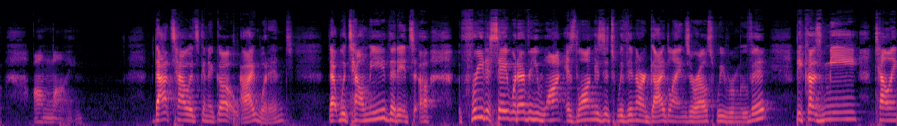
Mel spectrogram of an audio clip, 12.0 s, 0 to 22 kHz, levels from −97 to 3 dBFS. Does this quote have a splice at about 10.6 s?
yes; 2 cuts; at 3.2 s, 10.6 s

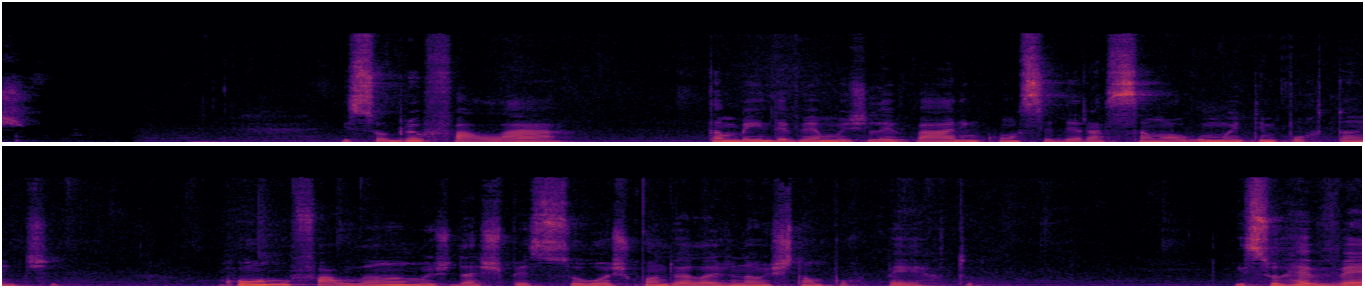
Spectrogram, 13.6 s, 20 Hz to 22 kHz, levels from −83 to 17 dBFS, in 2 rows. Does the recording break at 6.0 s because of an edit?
no; 0 cuts

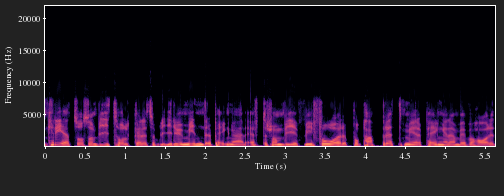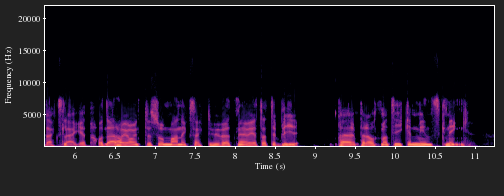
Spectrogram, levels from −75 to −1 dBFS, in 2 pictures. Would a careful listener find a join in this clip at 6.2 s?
yes; 1 cut; at 6.2 s

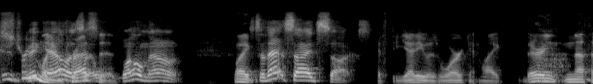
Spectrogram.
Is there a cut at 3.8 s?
yes; 2 cuts; at 3.8 s, 4.8 s

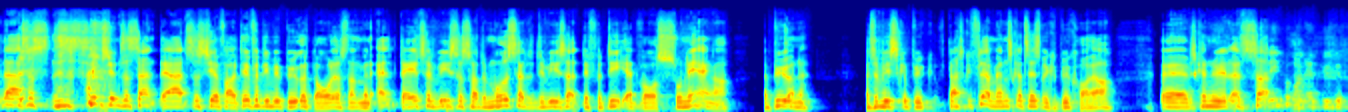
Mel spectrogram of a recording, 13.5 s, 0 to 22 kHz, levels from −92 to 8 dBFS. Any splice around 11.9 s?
yes; 2 cuts; at 10.4 s, 11.9 s

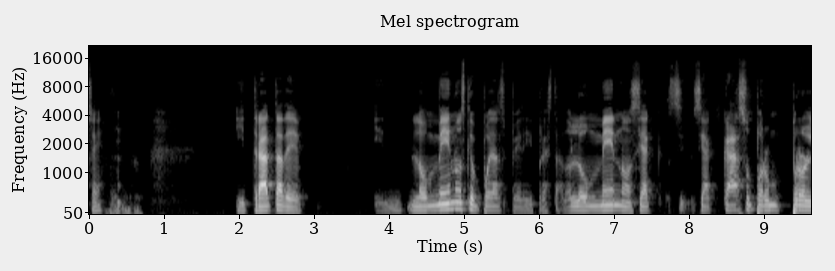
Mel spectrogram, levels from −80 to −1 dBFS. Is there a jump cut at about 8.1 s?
no; 0 cuts

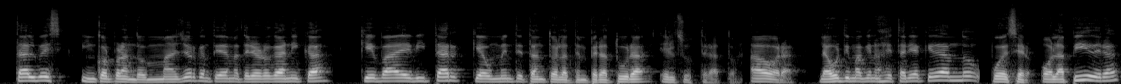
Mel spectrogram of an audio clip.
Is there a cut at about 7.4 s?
yes; 2 cuts; at 7.4 s, 9.8 s

